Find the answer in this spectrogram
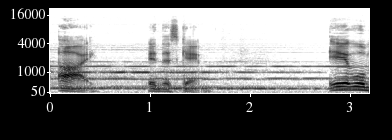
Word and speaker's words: AI: eyes the somnium files and yes that is pronounced AI in this game it will make more sense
